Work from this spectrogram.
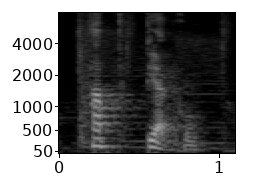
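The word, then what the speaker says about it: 八百: Hap Piaku. Ogólnie z ósemką jest tak, że nie robimy z tego Hachi, tylko samo H. Czemu są takie wyjątki? A po to, żeby łatwiej się to wymawiało.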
